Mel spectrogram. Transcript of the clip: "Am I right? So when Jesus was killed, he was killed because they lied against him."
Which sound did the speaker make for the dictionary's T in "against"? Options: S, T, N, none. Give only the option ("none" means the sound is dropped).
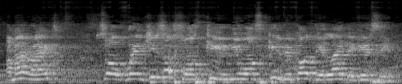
none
